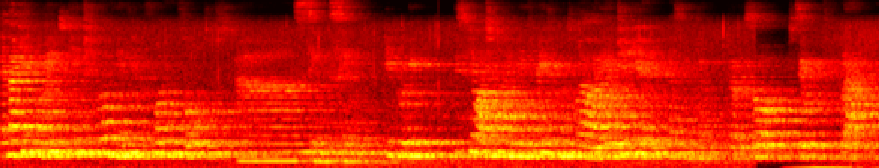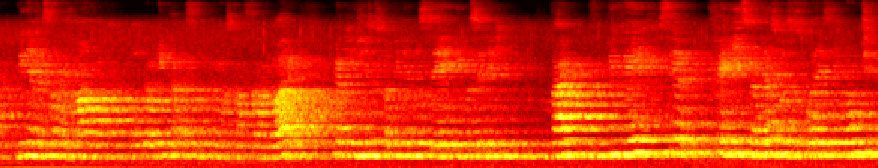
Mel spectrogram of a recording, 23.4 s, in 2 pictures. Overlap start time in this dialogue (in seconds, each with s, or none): none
